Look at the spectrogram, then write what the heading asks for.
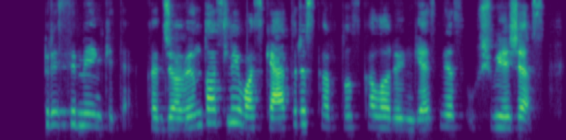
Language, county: Lithuanian, Alytus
